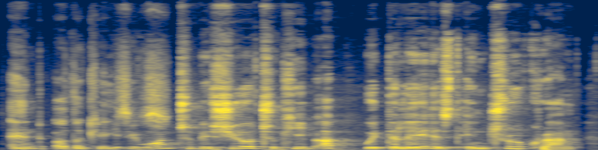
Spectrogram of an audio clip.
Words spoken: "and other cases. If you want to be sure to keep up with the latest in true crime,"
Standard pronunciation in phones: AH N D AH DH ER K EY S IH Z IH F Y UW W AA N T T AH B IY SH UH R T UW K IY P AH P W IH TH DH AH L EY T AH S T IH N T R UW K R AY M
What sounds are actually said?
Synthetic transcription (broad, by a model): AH N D AH DH ER K EY IH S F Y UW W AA N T T AH B IY SH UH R T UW K IY P AH P W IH DH AH L EY T AH S T IH N T R UW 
